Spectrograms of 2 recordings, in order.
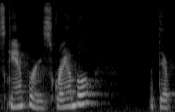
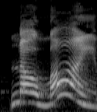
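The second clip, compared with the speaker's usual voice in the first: loud, raised-pitch holler; hollered retort; 4 semitones higher, 10 dB louder than usual. A narrator's reading. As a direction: holler right back at a rival. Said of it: "hollered Bruce".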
